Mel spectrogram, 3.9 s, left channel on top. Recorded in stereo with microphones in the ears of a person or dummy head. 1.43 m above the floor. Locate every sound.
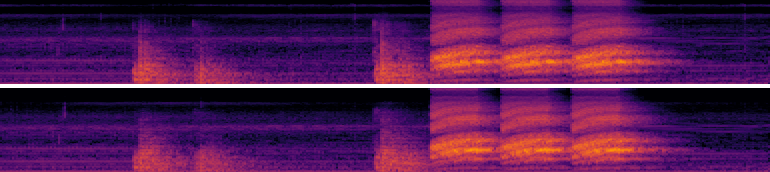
0.7 s knocking: 35° left (ahead or behind), 0.5 m
2.2 s an alarm: 20° right (ahead or behind), 0.8 m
